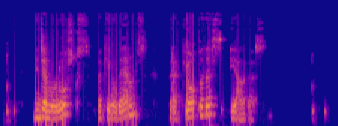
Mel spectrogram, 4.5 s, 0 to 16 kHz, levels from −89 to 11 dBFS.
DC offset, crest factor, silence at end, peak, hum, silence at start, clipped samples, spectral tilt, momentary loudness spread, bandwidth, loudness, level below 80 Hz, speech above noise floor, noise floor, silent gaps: under 0.1%; 20 dB; 0.35 s; -8 dBFS; none; 0.1 s; under 0.1%; -6 dB/octave; 17 LU; 11.5 kHz; -26 LUFS; -52 dBFS; over 64 dB; under -90 dBFS; none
